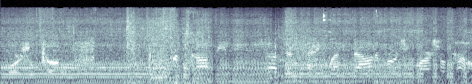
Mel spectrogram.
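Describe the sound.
A video game car engine revs in a loud, steady drone, its pitch stepping up and down, with indistinct voices mixed in over the whole stretch; the car is stuck in fourth gear.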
